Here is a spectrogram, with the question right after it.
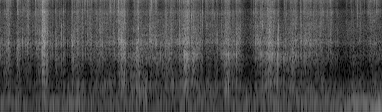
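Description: Plastic packaging around a Pro Wrestling Illustrated magazine being torn and crumpled open, close crinkling and ripping in irregular bursts with brief pauses, no voices.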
